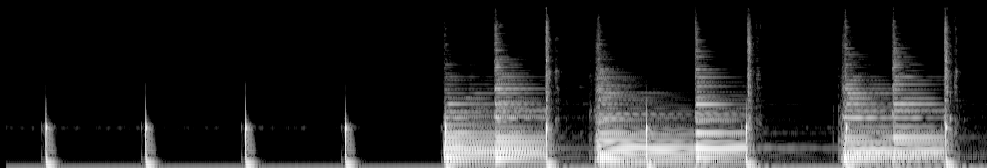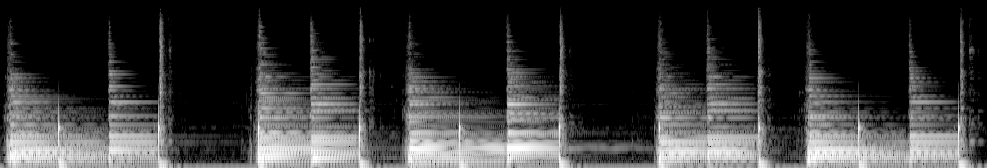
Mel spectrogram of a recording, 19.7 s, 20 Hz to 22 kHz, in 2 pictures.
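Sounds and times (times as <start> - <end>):
strumming: 4.4 - 19.7.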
